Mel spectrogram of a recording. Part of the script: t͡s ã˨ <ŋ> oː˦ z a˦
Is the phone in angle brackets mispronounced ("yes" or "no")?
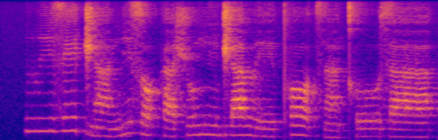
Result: yes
